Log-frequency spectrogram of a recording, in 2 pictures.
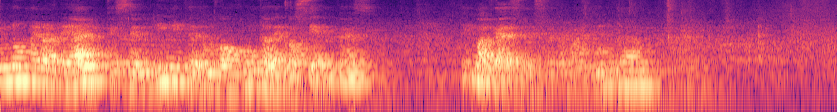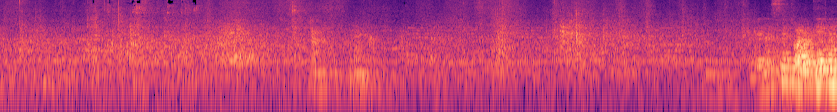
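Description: A woman speaks calmly into a microphone, heard through a loudspeaker in a large room.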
